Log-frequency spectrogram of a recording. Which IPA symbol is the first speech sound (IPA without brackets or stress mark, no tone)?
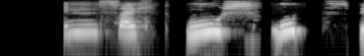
ɪ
